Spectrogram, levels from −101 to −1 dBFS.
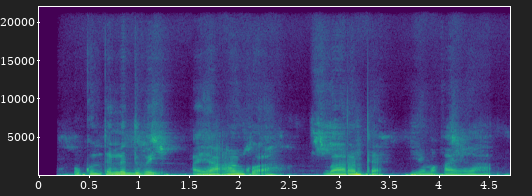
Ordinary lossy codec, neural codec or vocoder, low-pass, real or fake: none; codec, 44.1 kHz, 7.8 kbps, Pupu-Codec; none; fake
